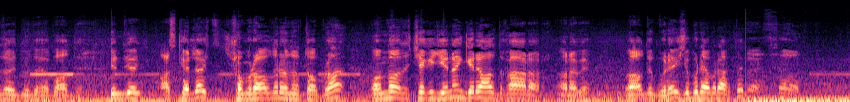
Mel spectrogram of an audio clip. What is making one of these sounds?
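An elderly man speaks with agitation into a microphone close by.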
